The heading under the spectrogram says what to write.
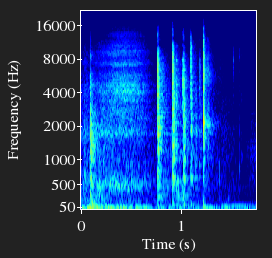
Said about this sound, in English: Hey, wait. You know what? Go ahead and roll the dice again.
